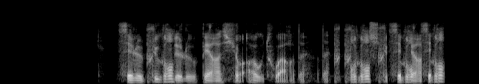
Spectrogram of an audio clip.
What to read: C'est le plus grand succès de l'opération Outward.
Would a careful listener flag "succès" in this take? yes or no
yes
